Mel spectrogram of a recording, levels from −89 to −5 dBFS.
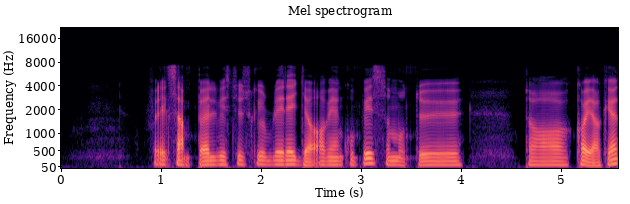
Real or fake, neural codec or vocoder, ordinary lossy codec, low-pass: real; none; none; 7.2 kHz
